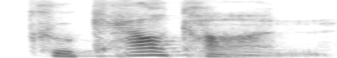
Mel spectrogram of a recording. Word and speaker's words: Kukulkan: Kukulkan. He's a Mesoamerican god. We have a Mesoamerican god that follows the show, Jeb. Okay. I don't know how K-U-L, you get Cal out of that, but I'm going to go with it.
